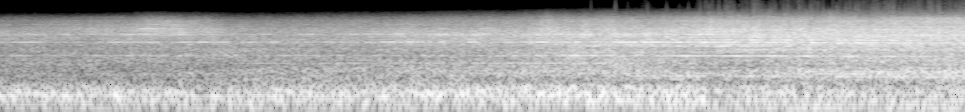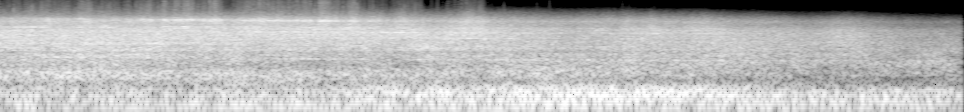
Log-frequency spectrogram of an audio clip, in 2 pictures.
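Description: A jet airliner departs from Amsterdam Schiphol Airport on a calm summer day, its engines roaring loud and steady, swelling to a peak midway and then easing slightly as it climbs away, with no voices.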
